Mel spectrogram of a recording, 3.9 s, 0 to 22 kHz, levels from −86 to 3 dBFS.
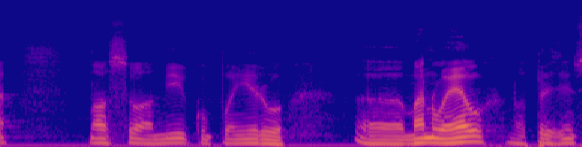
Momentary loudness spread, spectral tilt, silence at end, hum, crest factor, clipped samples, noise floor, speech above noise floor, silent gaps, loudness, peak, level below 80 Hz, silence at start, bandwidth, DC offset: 14 LU; -8.5 dB/octave; 0 s; none; 16 dB; under 0.1%; -58 dBFS; 24 dB; none; -36 LUFS; -20 dBFS; -56 dBFS; 0 s; over 20 kHz; under 0.1%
